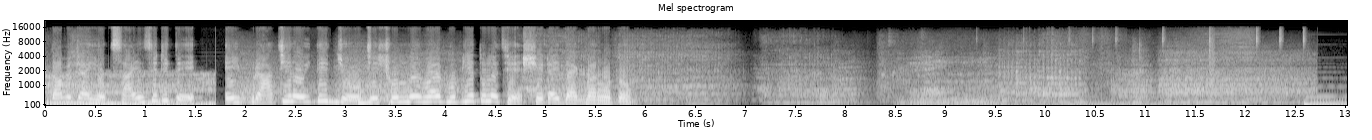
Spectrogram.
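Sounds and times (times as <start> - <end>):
dinosaur roars and growls: 0.0 - 12.8
dramatic low music: 9.7 - 13.0.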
